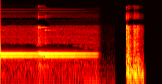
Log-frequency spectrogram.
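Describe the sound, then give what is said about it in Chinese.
An electronic doorbell rings inside a home, a single steady chime tone held for about two seconds before cutting off, followed by a brief separate burst of sound. “不一会儿啊，家里的门铃就响了。”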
